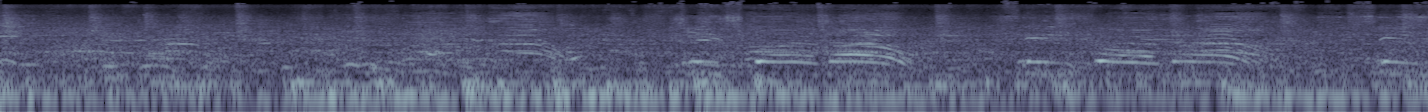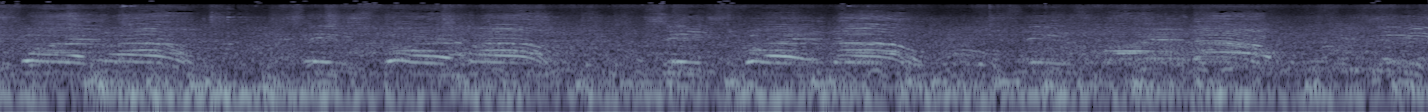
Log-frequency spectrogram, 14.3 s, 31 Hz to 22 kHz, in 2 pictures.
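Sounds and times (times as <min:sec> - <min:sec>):
crowd of overlapping voices in a large street march: 0:00.0 - 0:14.2.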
